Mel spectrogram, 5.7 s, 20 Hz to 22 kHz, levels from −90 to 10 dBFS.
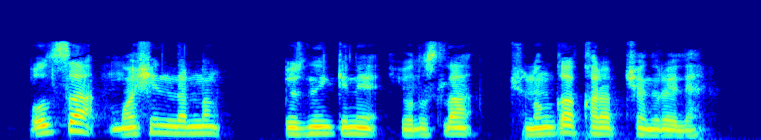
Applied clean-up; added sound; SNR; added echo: neural mask model DeepFilterNet 3.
